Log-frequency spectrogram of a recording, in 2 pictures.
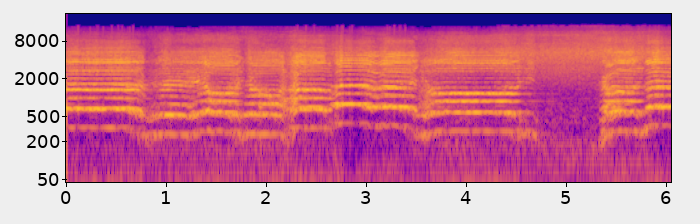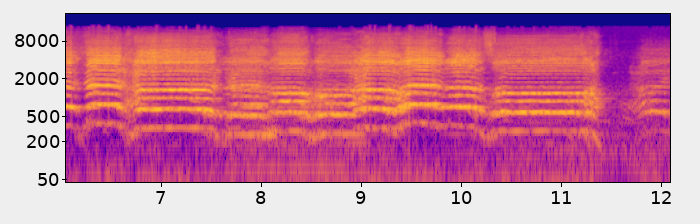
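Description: A line of men chanting together in unison in a traditional Saudi folk group song, without instruments, in long sung phrases with a short break about five seconds in.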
